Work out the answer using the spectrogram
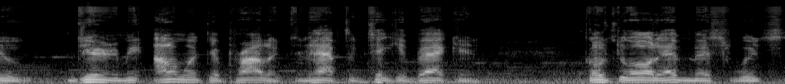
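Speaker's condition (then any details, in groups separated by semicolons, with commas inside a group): Slurred speech; still slurs words occasionally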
